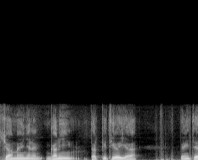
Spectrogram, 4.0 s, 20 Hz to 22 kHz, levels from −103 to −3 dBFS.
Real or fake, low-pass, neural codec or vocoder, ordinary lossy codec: real; none; none; none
